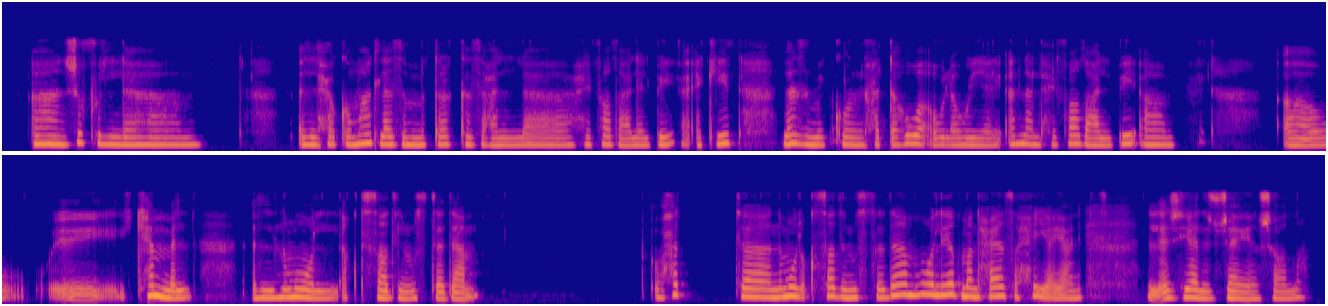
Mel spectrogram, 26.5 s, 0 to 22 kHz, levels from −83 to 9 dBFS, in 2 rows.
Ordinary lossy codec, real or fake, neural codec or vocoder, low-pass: none; real; none; none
